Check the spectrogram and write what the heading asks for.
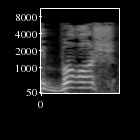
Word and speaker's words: Borås: Borås, prononcé Borosch en suédois, une petite ville de 70 000 habitants à 60 km de Göteborg.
